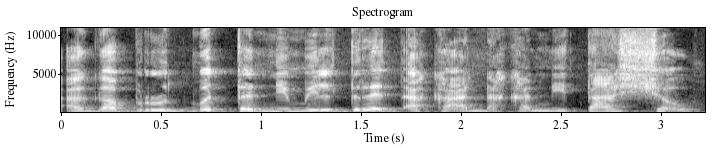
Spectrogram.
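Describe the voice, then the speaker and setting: A woman playing a gentle, reassuring middle-aged mother with an Ilocano accent in a radio drama. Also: lowish voice, lively intonation, measured pace, husky.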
